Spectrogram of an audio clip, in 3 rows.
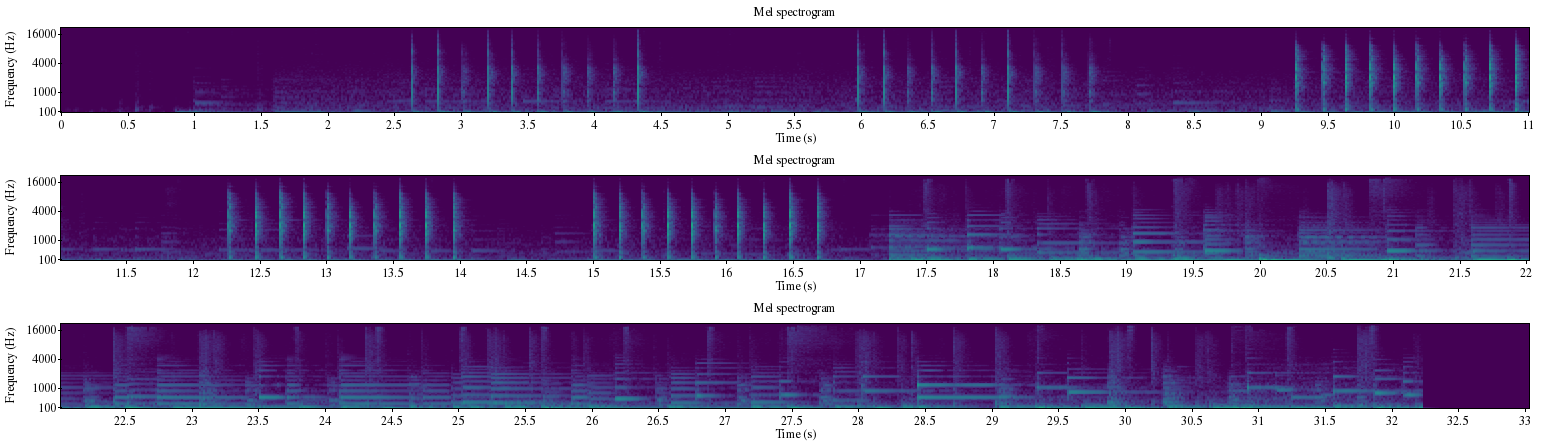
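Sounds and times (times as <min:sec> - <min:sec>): mechanical keyboard keystrokes: 0:02.5 - 0:04.6, 0:06.0 - 0:07.9, 0:09.3 - 0:11.0, 0:12.3 - 0:14.1, 0:15.0 - 0:16.8.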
